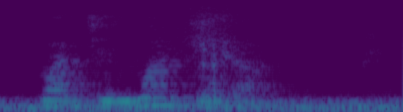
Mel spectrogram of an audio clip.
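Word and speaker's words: מתמטיקה: In the case of mathematics, the accent is on the 3rd syllable. If you look at mathematica, it has 1, 2, 3, 4, 5 syllables. Ma, te, ma, ti, ka. And the accent is not the last syllable, but the 3rd from the last syllable.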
